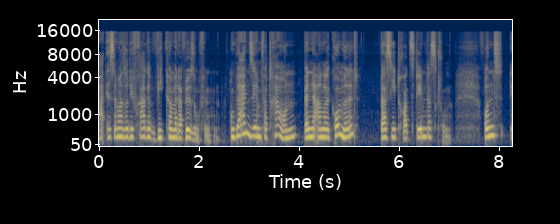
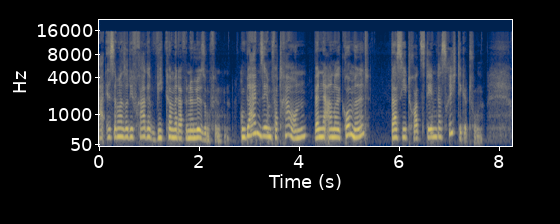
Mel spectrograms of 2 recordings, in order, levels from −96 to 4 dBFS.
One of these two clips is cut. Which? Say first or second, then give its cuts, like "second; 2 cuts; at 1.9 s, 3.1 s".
first; 2 cuts; at 1.7 s, 6.7 s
